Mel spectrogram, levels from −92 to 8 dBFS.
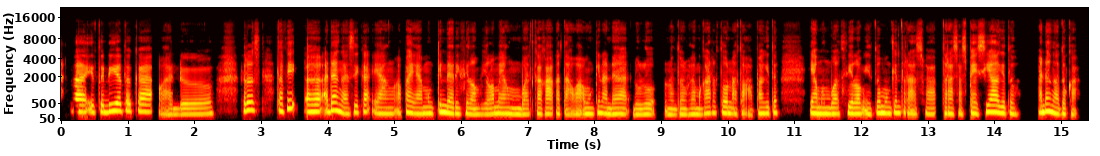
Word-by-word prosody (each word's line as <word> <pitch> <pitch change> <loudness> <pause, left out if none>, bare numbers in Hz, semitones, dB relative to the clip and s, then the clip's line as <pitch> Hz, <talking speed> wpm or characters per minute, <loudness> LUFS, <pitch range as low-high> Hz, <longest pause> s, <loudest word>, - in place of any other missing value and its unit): Nah, 220 -2 +6
itu 210 +1 -2
dia 245 +2 +5
tuh, 235 - 0
Kak. 225 -1 +2
Waduh. 160 +2 -3 0.4
Terus 265 +1 +2 0.3
tapi, 310 +7 +2 0.2
eee, 220 0 +5
ada 255 - +4
nggak 170 -7 +1
sih, 205 - -2
Kak, 220 - +1
yang, 170 -1 -1
apa 210 - -3
ya, 170 -1 0
mungkin 180 +4 +1
dari 175 -2 +2
film-film 160 0 -2
yang 175 - 0
membuat 155 -1 -1
Kakak 170 0 +1
ketawa, 165 - -1
mungkin 175 +3 -1
ada 165 0 0
dulu 155 +1 -2
nonton 155 +1 -2
film 160 0 -1
kartun 185 +2 -1
atau - - -5
apa - - -6
gitu, 195 +2 -1 0.5
yang 180 -1 +4
membuat 170 0 +1
film 175 -2 +1
itu 165 +3 -2
mungkin 190 +1 +2
terasa 160 - -3
terasa 170 -2 -1
spesial, 205 +6 +3
gitu, 175 -1 -2 0.4
ada 210 - +5
nggak 175 -4 +2
tuh, 165 - -1
Kak? - - -4
175 Hz, 175 wpm, -24 LUFS, 160-200 Hz, 0.5 s, Nah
